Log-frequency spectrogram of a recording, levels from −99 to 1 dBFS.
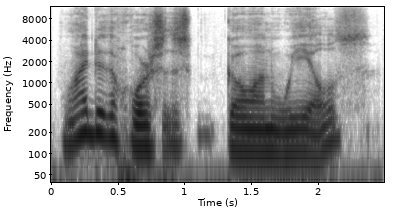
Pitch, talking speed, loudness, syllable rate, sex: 135 Hz, 170 wpm, -16 LUFS, 4.0 syllables/s, male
